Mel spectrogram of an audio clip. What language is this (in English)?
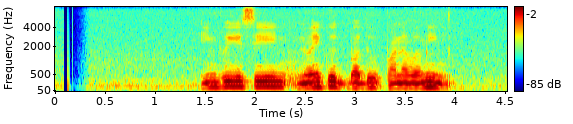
Sinhala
